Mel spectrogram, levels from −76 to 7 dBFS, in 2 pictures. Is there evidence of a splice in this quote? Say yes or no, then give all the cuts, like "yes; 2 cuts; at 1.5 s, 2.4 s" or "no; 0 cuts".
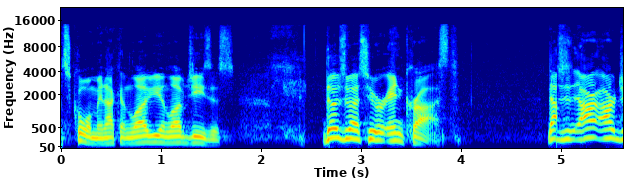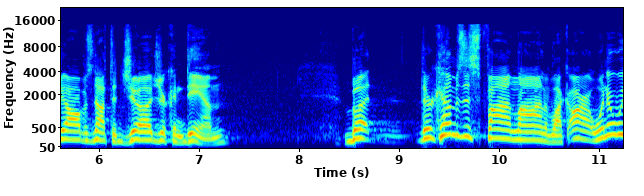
yes; 2 cuts; at 2.4 s, 4.9 s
